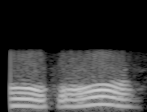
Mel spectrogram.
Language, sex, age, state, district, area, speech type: Sanskrit, female, 45-60, Karnataka, Shimoga, urban, conversation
